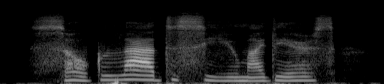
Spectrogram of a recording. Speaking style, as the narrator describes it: purred Madame

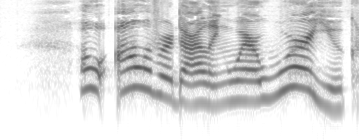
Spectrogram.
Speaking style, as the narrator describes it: cried Mona's voice

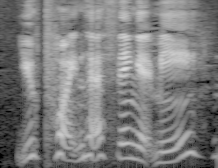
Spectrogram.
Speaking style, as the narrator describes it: laughed

